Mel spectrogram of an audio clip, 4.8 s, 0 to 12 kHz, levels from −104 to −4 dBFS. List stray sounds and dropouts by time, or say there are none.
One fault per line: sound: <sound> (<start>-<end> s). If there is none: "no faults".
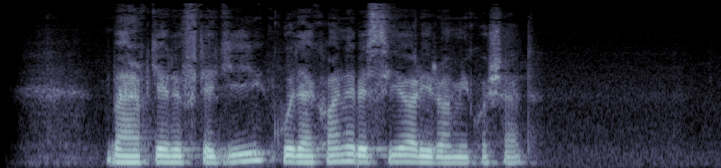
no faults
